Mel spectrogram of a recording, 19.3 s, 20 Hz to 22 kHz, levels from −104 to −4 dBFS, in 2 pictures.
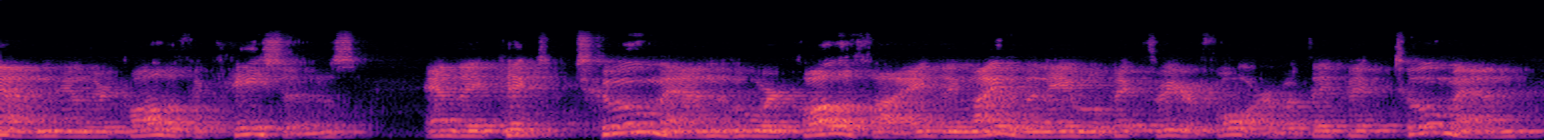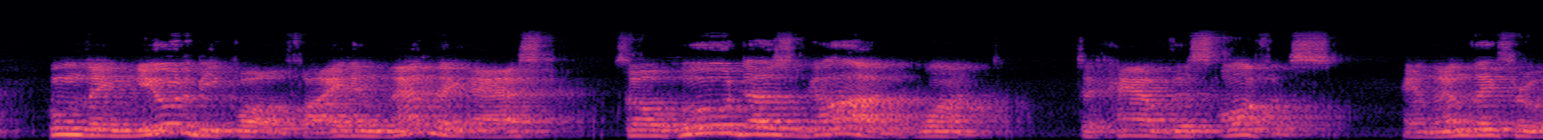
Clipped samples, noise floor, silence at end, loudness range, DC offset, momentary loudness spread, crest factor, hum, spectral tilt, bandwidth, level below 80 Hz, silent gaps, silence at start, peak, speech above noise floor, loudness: under 0.1%; -65 dBFS; 0 s; 4 LU; under 0.1%; 10 LU; 18 dB; none; -5 dB/octave; 8.8 kHz; under -90 dBFS; none; 0 s; -20 dBFS; 27 dB; -39 LUFS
